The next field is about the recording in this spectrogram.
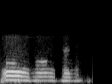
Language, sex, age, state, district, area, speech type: Kannada, female, 45-60, Karnataka, Gulbarga, urban, conversation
